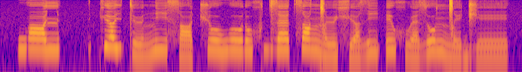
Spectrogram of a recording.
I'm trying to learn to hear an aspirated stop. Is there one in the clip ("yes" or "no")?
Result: no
